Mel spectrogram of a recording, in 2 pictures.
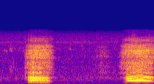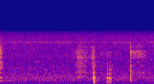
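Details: Puppy or dog giving two loud, rough, snore-like breaths about two seconds apart, followed by faint clicks and small sniffing noises in a quiet room.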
